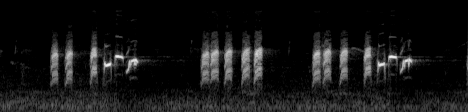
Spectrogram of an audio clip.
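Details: A sooty-headed bulbul calling rivals with runs of four or five harsh chattering notes, sometimes ending in a fluty whistled flourish, repeated in quick bursts.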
